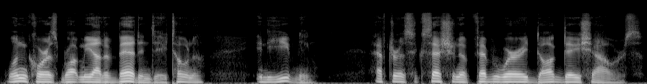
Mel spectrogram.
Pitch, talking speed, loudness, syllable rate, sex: 110 Hz, 165 wpm, -18 LUFS, 6.0 syllables/s, male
